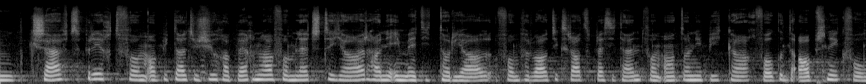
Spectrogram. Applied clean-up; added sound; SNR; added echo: none; none; none; none.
